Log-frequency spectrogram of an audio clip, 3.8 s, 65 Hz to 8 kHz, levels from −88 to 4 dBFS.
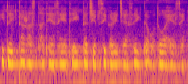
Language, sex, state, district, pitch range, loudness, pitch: Nagamese, female, Nagaland, Dimapur, 205-220 Hz, -17 LUFS, 210 Hz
